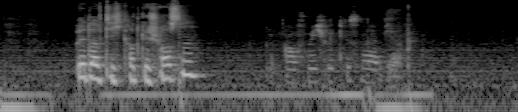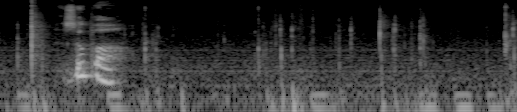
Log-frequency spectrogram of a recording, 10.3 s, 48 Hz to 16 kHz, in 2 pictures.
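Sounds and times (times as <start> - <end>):
speech: 0.8 - 2.1, 3.0 - 4.3, 5.8 - 6.5
quiet computer keyboard typing during a shooting video game: 5.3 - 5.7, 6.4 - 10.3.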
